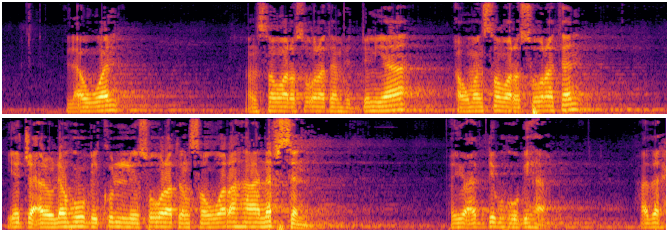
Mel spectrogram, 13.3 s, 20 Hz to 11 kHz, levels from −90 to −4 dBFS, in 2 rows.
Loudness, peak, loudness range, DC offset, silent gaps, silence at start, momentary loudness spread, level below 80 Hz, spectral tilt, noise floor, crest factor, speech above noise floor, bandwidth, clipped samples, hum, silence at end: -13 LUFS; 0 dBFS; 6 LU; under 0.1%; none; 0.65 s; 22 LU; -38 dBFS; -5 dB/octave; -42 dBFS; 14 dB; 29 dB; 11 kHz; under 0.1%; none; 0 s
